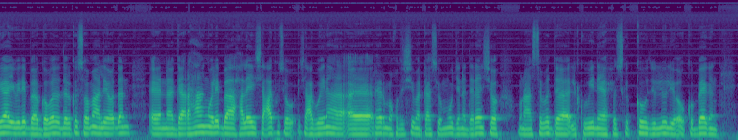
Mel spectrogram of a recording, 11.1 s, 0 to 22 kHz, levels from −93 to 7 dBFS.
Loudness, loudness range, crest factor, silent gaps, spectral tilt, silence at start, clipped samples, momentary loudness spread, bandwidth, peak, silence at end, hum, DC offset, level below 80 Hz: -24 LUFS; 3 LU; 14 dB; none; -8 dB/octave; 0 s; under 0.1%; 8 LU; over 20 kHz; -10 dBFS; 0.2 s; none; under 0.1%; -52 dBFS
